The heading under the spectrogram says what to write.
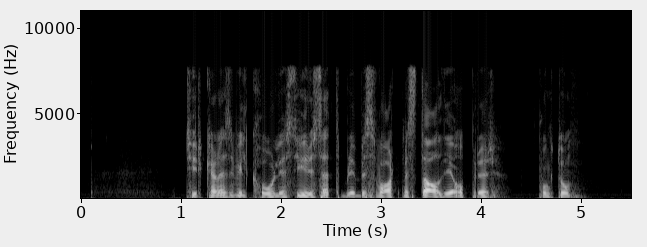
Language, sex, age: Norwegian, male, 27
